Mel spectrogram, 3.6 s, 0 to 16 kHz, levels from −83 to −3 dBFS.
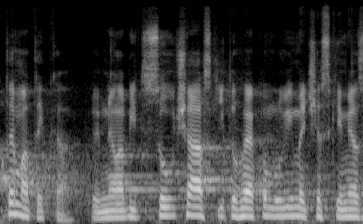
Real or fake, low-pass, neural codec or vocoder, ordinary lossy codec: fake; 14.4 kHz; codec, 44.1 kHz, 7.8 kbps, DAC; Opus, 64 kbps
